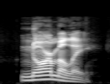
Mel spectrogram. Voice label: "normally", voice, spelling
